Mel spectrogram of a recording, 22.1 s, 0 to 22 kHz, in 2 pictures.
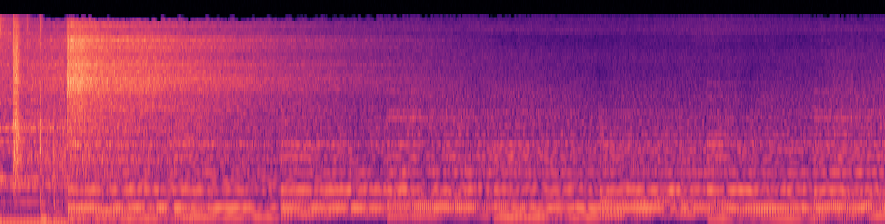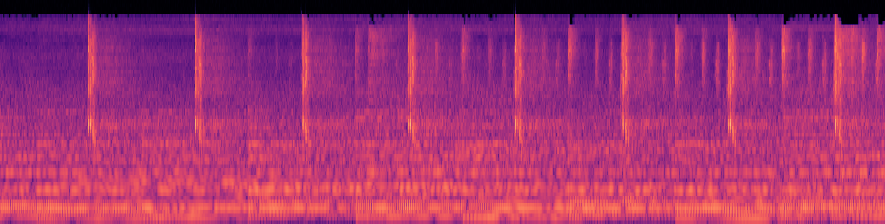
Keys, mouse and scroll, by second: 0.4 g, 2.0 click, 2.6 Tab, 2.8 middle click, 3.3-3.7 scroll up 3, 3.8 scroll down 1, 4.2 middle click, 4.6 middle click, 5.1 click, 5.8-6.1 scroll up 3, 6.2 middle click, 6.7-7.0 scroll up 1, 7.0 scroll down 1, 7.3 middle click, 7.3-8.7 scroll down 5, 7.9 middle click, 8.8 click, 9.4 Tab, 9.7 click, 10.4 h, 11.0 Tab, 11.5 click, 11.8 Tab, 12.1 middle click, 12.4 click, 13.2 3, 13.2 click, 13.6 middle click, 14.0 s, 15.4 click, 15.6 middle click, 16.0 scroll down 1, 16.2 middle click, 16.9 Tab, 17.2 middle click, 18.0 click, 18.2 click, 18.5 scroll down 1, 18.7 middle click, 19.5 middle click, 19.7 middle click, 19.9-20.6 scroll down 2, 20.1 middle click, 20.6 click, 20.9 middle click, 21.3 scroll up 1, 21.5 middle click, 21.8 g.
